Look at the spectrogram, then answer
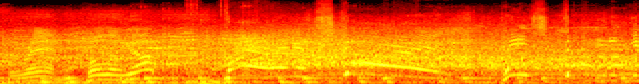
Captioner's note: crowd cheering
